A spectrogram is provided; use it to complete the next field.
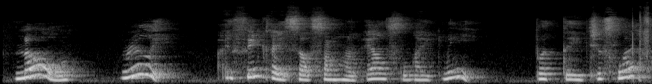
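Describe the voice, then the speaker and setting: In a put-on character voice, a female-sounding speaker talks at a very slow pace and high pitch with slight echo. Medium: audio drama.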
